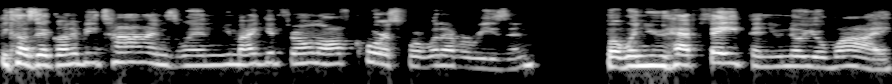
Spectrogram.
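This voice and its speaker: A woman with a normal speaking voice talks at a moderate pace and fairly high pitch, her intonation fairly even. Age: 60s. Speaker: model and actor talent. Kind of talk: motivational talk.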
